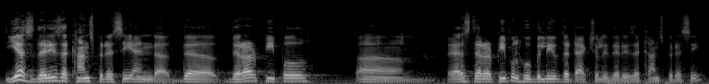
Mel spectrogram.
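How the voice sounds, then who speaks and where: A man's voice: medium pitch, a little fast. Hesitant male Q&A moderator. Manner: hesitant, lots of ums and uhs. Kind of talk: reading out audience questions. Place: church hall.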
